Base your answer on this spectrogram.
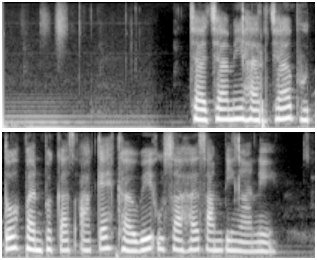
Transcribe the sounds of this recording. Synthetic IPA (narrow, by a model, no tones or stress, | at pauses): d̥ʒ̥a̤d̥ʒ̥a̤miɦard̥ʒ̥a̤b̥ṳt̪ʊhb̥ä̤nb̥ə̤kasakɛhɡ̥a̤weʔusaɦasampiŋane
